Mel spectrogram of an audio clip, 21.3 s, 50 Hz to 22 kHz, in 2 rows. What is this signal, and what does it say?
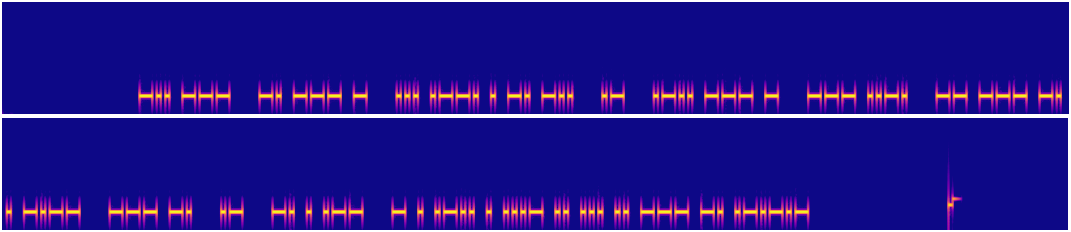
Morse code, heard as a keyed tone, about 28 wpm, 700 Hz. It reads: DO NOT SPEND A LOT OF MONEY ON A NEW TELEVISION.
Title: Sentences from Top 1000 Words - Review Part 4 - 28wpm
